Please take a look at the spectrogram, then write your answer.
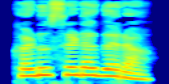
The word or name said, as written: ಕಡುಸಡಗರ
